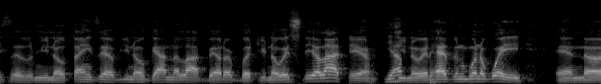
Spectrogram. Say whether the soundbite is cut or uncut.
uncut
